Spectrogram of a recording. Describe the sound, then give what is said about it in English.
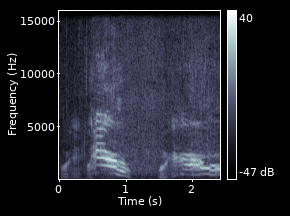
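Two loud, drawn-out meows from Sam, a ship's cat angry after his ship sank, with a harsh, complaining tone, each rising then sliding down in pitch, the second ending in a wavering yowl, with no talking. “By this time, the cat had had absolutely enough of being sunk. The sailors said he was really angry.”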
